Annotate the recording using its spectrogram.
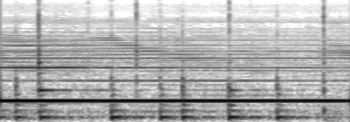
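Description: Hindustani classical music in Raga Malkauns: bamboo flute (bansuri) with tabla. A high tone holds steady over a quick run of tabla strokes with deep bass-drum pulses.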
